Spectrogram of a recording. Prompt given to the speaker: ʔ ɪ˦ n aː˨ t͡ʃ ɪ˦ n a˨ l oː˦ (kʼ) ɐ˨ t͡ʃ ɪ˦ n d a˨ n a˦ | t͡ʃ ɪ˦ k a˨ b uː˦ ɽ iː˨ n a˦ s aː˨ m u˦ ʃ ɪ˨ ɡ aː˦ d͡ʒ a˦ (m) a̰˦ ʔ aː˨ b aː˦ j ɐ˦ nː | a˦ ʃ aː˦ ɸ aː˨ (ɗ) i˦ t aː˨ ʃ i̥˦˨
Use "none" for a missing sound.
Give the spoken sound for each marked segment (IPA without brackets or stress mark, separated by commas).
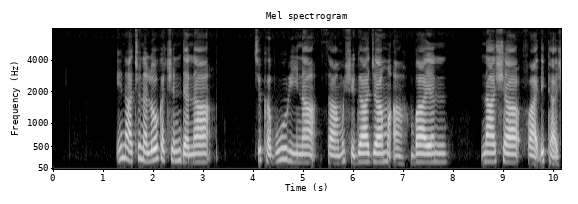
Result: k, m, ɗ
